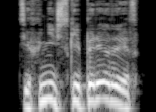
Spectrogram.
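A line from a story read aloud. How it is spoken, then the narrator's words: Bald man's snort. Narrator (Russian): хмыкнул лысый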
